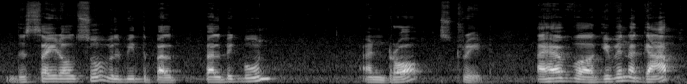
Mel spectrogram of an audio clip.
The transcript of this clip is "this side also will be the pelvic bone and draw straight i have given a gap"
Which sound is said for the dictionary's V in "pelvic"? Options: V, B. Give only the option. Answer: B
